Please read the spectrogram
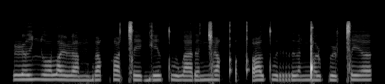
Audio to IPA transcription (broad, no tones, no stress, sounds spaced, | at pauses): ɭ ə ʎ o lˠ ɛ ɭ a m b ɘ qʷ ɛ ǀ e ɡ e tʷ e w a ɾ ə ŋ͡ǀ ʏ ɐ̯ qʼ ə qʼ o ɐ̯ tʷ e r ɯ ɐ̯ ŋ͡ǃ o ɭ p ʏ ɭ ǀ e ɐ̯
